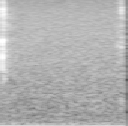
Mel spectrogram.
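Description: Scissors snipping the small fabric corners off a mitered placemat, two brief crisp cuts at the start and end of a faint, quiet moment.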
